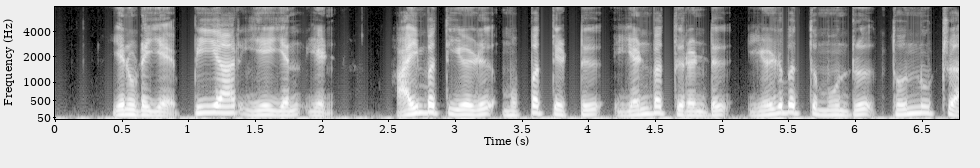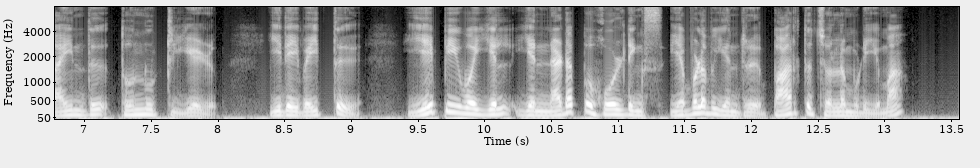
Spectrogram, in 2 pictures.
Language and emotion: Tamil, neutral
